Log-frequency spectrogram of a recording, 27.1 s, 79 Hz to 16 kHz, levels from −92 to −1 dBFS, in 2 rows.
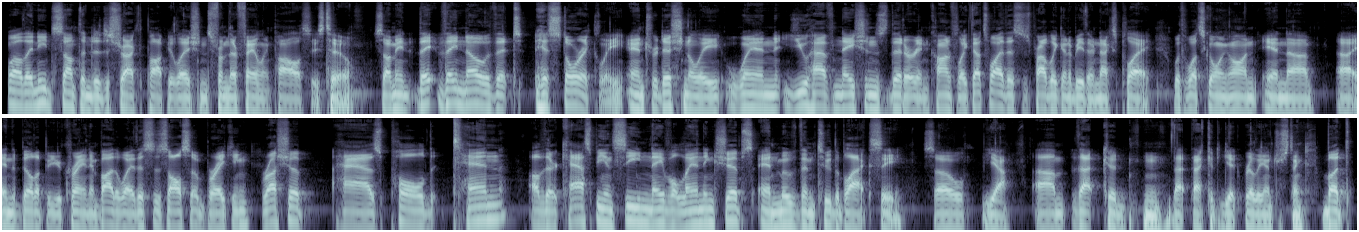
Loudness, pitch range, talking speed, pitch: -22 LUFS, 90-110 Hz, 205 wpm, 100 Hz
